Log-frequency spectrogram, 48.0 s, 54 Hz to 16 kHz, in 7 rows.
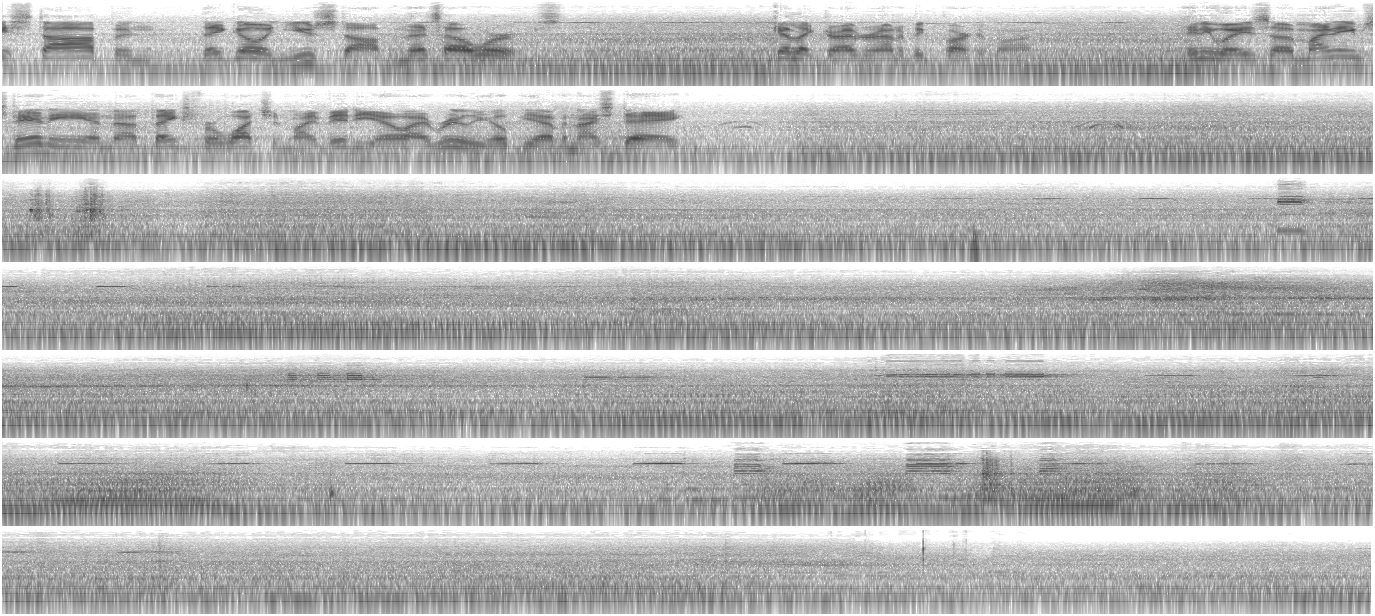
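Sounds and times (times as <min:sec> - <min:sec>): street traffic: 0:00.0 - 0:47.9
wind: 0:00.0 - 0:47.9
high beep: 0:33.1 - 0:42.0.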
